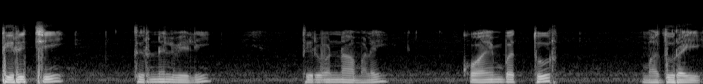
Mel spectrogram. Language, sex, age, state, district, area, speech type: Tamil, male, 30-45, Tamil Nadu, Tiruvarur, urban, spontaneous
